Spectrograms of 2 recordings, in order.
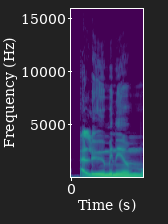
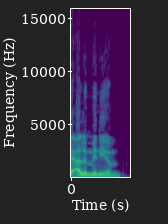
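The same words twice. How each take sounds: First: "aluminium" imitated the American way, stressed on the "loo"; American pronunciation. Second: Said in the usual way. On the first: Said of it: "apparently you guys say". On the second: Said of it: "I say aluminium".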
